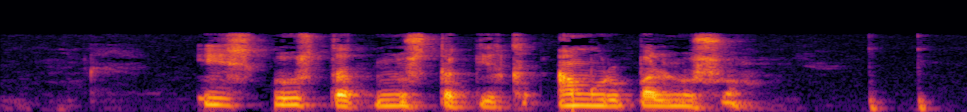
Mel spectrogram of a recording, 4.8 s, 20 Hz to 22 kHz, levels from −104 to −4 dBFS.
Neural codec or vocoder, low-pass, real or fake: none; 7.2 kHz; real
